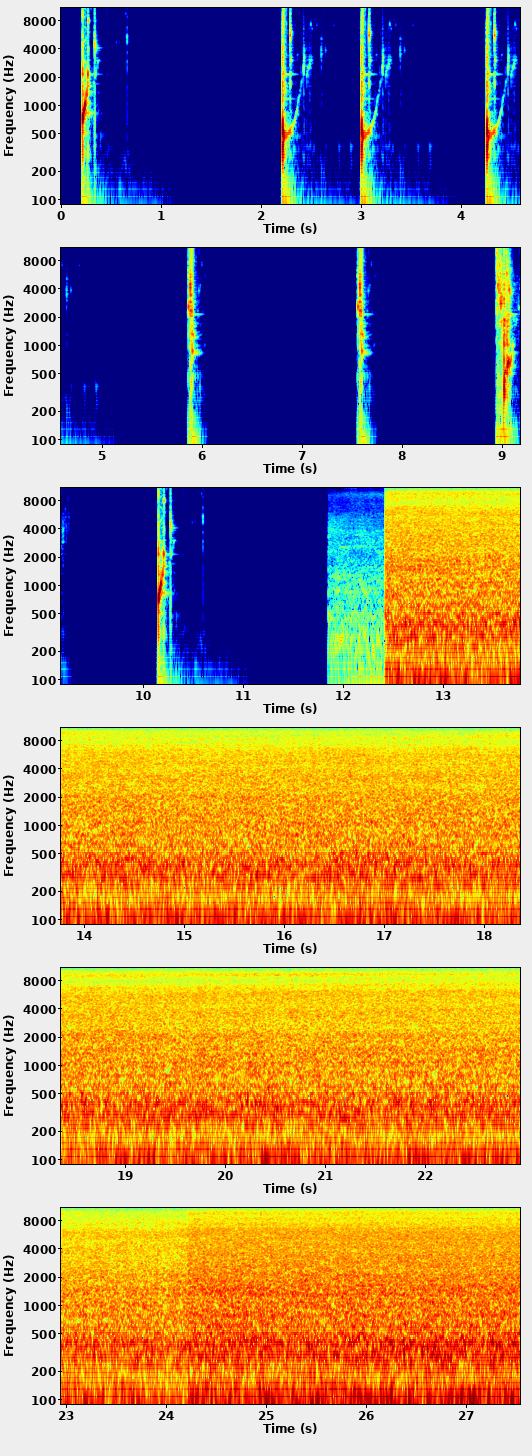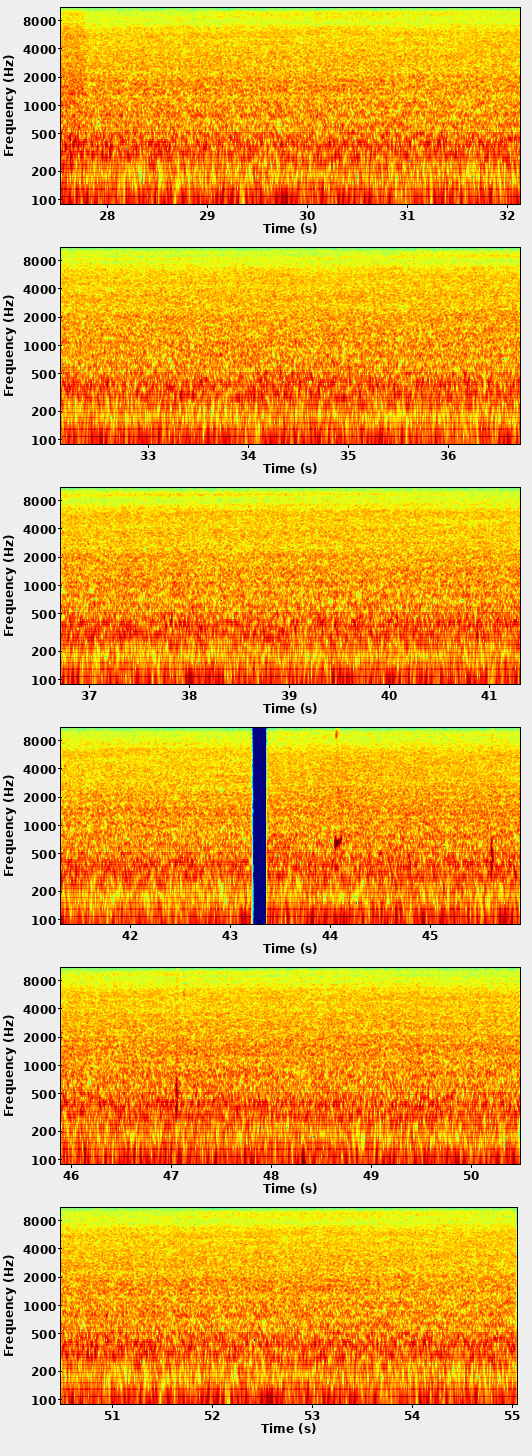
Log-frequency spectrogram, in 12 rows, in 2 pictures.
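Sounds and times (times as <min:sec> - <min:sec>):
steady rushing noise: 0:12.4 - 0:34.6.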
